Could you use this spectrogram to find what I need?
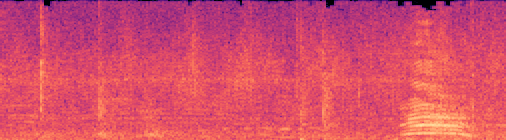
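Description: A football is kicked hard with a dull thud.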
